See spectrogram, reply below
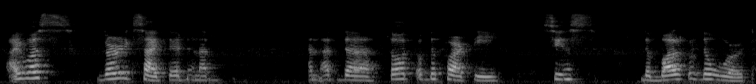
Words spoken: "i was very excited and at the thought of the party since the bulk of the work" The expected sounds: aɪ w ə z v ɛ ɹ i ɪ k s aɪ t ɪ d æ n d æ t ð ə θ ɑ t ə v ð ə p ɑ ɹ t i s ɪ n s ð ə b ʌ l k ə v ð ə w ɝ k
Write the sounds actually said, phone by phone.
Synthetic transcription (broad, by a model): aɪ w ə s v ɛ ɹ i ɪ k s aɪ t ɪ d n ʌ t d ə t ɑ t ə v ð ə p ɑ ɹ t i s ɪ n s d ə b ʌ l k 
